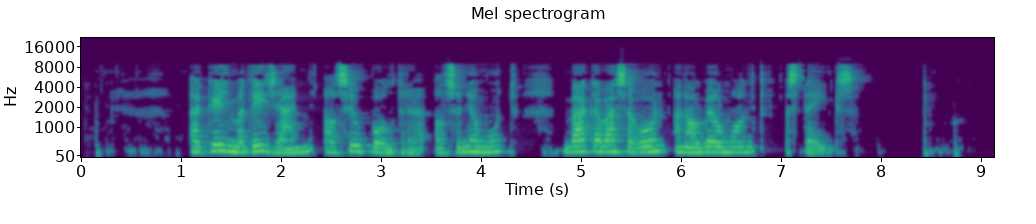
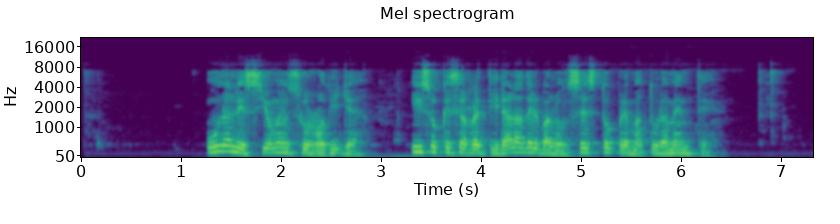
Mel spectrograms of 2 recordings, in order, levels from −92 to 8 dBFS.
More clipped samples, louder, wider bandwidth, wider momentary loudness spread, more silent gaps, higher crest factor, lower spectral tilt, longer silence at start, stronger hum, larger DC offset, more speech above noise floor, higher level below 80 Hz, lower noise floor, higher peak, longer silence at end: neither; second, -17 LUFS vs -14 LUFS; about the same, 9.4 kHz vs 10 kHz; second, 11 LU vs 18 LU; neither; about the same, 18 dB vs 16 dB; about the same, -4 dB/octave vs -4 dB/octave; second, 0.15 s vs 1.25 s; neither; neither; second, 49 dB vs 58 dB; second, -60 dBFS vs -54 dBFS; second, -67 dBFS vs -72 dBFS; about the same, 0 dBFS vs 0 dBFS; about the same, 0.35 s vs 0.4 s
